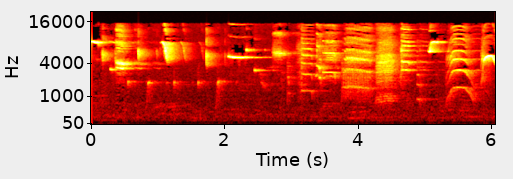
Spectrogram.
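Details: Cucak keling, a caged bird, in lively song used as a master recording for training other caged birds and for luring birds: varied harsh squawks, sharp chirps and clear whistled notes, some arching downslurred whistles near the end, delivered in rapid, uneven bursts.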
